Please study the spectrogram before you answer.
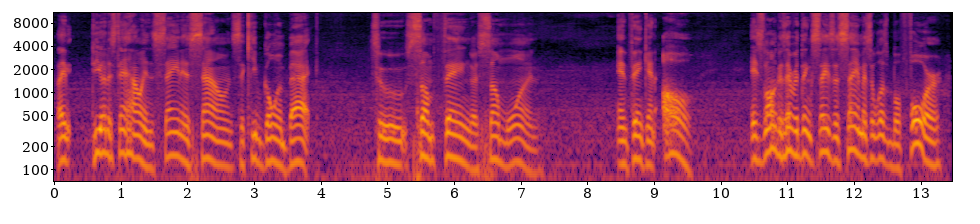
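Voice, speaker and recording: A man's voice: mid-range voice, a little mellow. A man with a Southern US country accent, speaking as a podcast host in a casual motivational monologue, emphatic and repeating phrases for stress.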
